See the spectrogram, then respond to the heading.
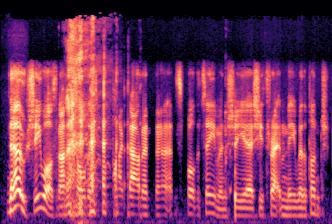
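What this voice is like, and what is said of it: American accent. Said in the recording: “It must be my well-cultured American accent.”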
